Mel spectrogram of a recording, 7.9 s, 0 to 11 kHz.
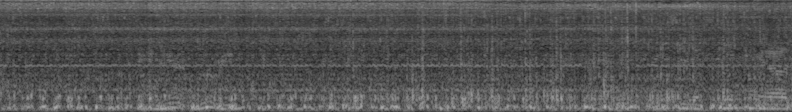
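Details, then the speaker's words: DeLonghi PrimaDonna after full service, hot chocolate function set to high density, 2 cups: steam drives the agitator, giving steady rough churning and hiss with an even flutter, no stalling or rattle; mixer spinning normally. "And there it goes, it's spinning away in there."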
